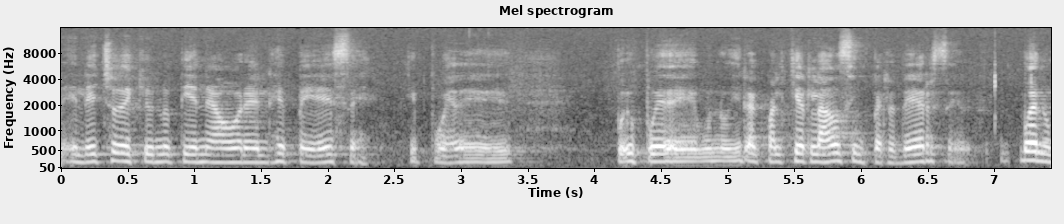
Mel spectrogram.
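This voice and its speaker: A woman's voice: mid-range voice, vocal fry, dark tone. An older woman speaking as a guest in a podcast interview, enthusiastic and often stumbling over repeated words. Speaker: guest scientist.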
